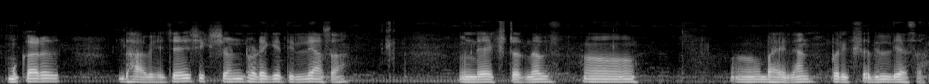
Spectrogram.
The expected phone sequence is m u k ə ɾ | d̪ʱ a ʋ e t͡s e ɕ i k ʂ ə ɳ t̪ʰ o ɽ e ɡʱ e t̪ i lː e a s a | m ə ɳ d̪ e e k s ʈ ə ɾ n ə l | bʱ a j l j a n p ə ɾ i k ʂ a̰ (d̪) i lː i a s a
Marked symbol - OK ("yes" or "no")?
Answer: yes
